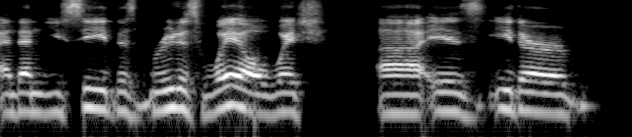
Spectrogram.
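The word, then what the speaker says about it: Bryde's: it's called the bride's whale it's called It's pronounced Brutus um and this little Glimpse was enough to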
